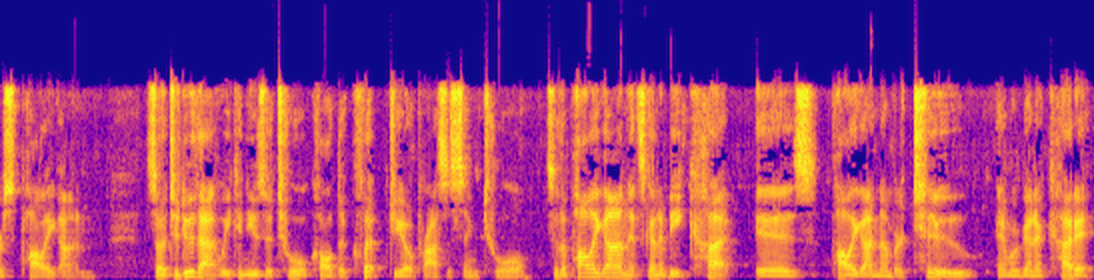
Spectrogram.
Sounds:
Speech

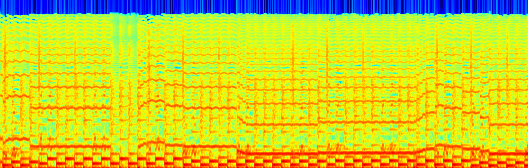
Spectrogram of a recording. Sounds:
Music

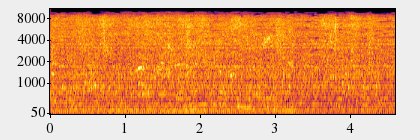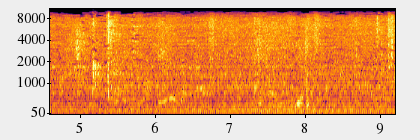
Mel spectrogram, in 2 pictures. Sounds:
Speech

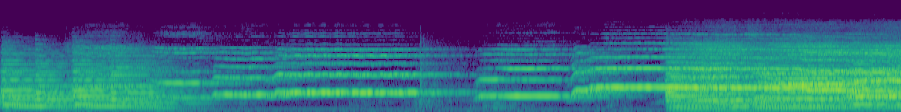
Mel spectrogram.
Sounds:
Music, Choir

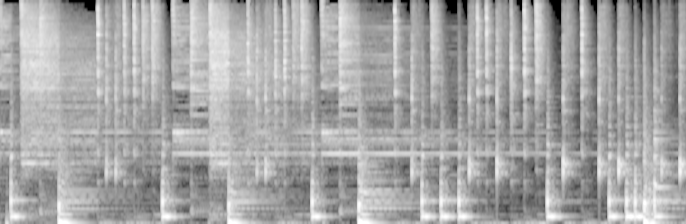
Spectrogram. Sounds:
playing timbales

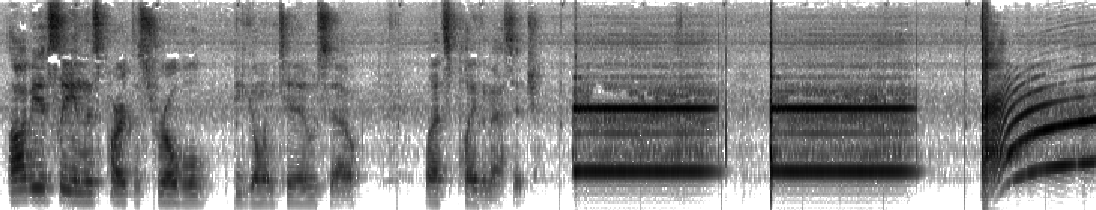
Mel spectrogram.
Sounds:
Fire alarm, Speech

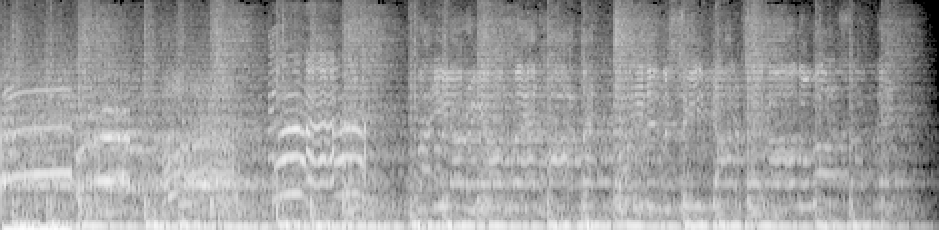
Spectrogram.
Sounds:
Bleat, Sheep, Music

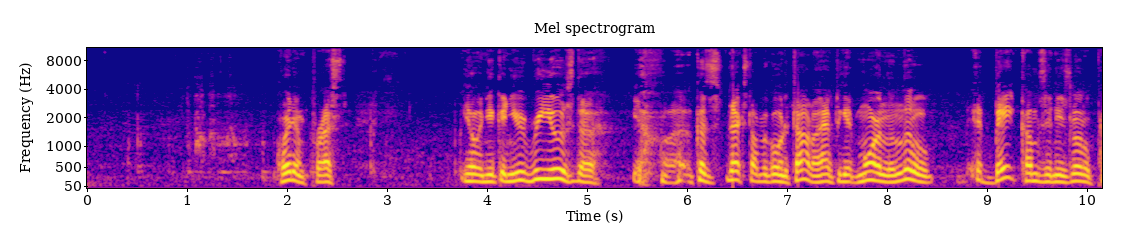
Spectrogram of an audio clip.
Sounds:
Fly, bee or wasp, Insect

